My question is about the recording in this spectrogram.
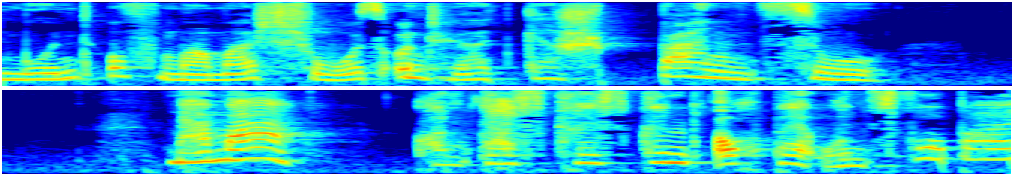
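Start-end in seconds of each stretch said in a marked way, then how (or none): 3.9-6.6 excited question. Acted. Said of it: "fragt das Mädchen ganz aufgeregt".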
